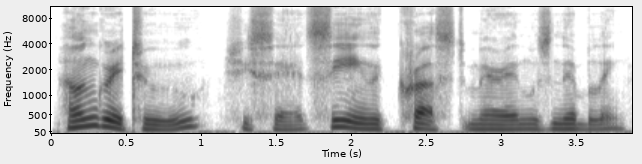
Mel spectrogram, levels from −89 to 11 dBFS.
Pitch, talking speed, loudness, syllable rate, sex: 135 Hz, 155 wpm, -17 LUFS, 3.5 syllables/s, male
